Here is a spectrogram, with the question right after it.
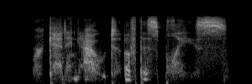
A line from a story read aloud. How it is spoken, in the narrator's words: she whispered in my ear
